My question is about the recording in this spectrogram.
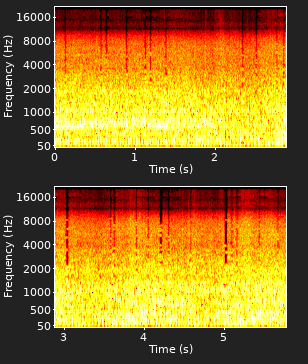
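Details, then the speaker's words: Toro riding mower single-cylinder engine, failed and torn down, rebuilt missing half its crankshaft, idling with no throttle: loping, uneven thumping with shaking from the unbalanced crankshaft, yet not as bad as expected. "They're really not terrible. I thought it was going to shake a lot."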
